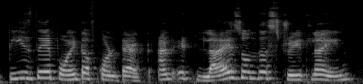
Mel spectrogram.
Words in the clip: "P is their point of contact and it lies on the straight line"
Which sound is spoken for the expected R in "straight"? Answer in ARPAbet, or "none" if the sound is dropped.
R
